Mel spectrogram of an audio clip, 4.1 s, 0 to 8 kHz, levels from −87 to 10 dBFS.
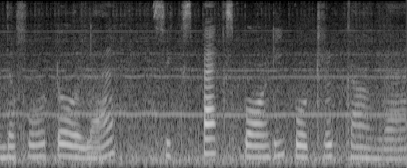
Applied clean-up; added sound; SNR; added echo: none; Vehicle; 8 dB; none.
